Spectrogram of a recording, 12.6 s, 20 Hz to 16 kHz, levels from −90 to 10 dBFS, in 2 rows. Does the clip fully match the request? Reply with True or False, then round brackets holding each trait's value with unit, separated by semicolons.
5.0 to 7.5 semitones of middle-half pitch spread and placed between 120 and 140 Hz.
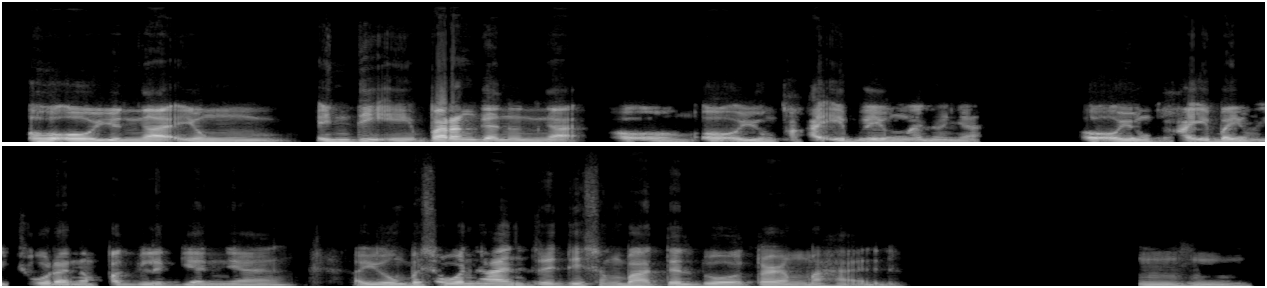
False (3.3 semitones; 135 Hz)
